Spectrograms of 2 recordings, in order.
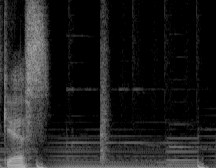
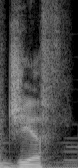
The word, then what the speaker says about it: GIF: or GIF, depending on if that's how you pronounce it. I think the original creator said it's pronounced GIF, but I don't I don't accept that. It's GIF to me. You don't give someone when on Christmas you don't give someone gifts. You give them gifts.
